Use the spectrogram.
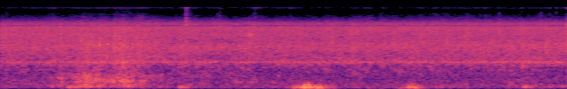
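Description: Steady rain falling outdoors in a village, a constant hiss of drops with a few soft low thuds, fairly faint and even throughout.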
